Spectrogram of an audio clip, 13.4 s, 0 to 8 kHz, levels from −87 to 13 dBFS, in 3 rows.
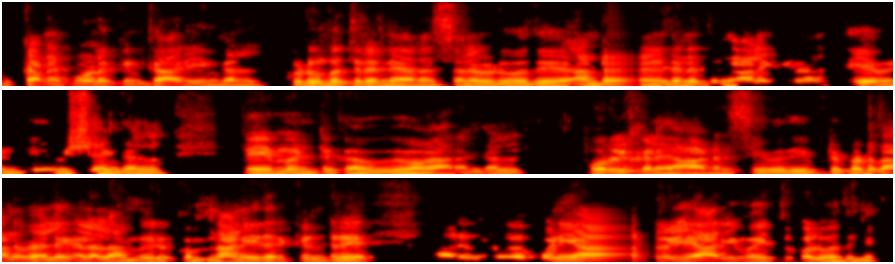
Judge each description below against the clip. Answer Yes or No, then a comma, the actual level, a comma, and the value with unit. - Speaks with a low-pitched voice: Yes, low, 130 Hz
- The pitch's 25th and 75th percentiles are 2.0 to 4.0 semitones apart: No, average, 4.5 semitones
